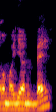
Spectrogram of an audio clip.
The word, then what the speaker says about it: Gomollón Bel: It's Fernando Gomollón Bel.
